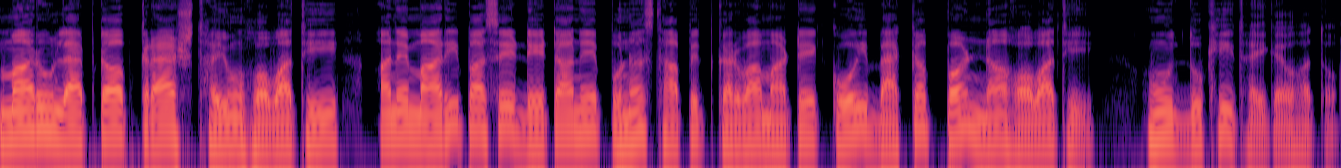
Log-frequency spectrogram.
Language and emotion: Gujarati, sad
